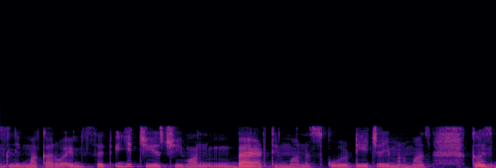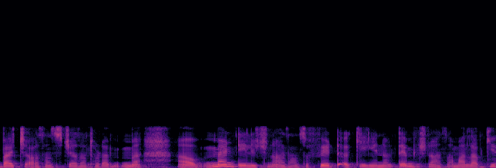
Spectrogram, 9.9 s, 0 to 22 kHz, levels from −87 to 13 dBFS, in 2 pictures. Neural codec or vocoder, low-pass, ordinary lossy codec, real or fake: none; 5.4 kHz; none; real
